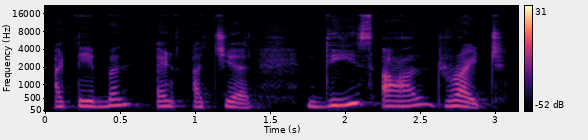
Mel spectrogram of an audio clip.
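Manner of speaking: slow, careful classroom reading; slow model reading. Shown as a demonstration. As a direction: read each phrase out slowly and clearly. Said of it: "ये हमारे तीनों जो sentence होंगे".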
